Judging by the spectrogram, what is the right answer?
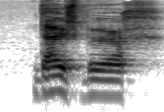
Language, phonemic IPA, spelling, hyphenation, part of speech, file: Dutch, /ˈdœy̯sbʏrx/, Duisburg, Duis‧burg, proper noun, Nl-Duisburg.ogg
- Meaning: Duisburg (a city in North Rhine-Westphalia, Germany)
